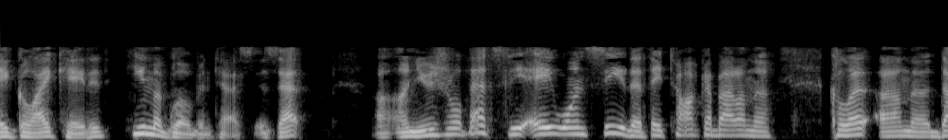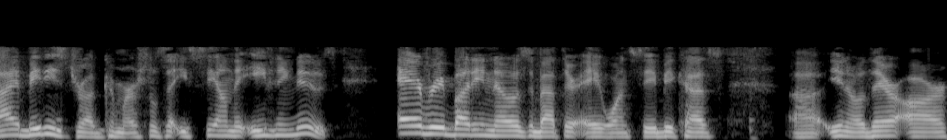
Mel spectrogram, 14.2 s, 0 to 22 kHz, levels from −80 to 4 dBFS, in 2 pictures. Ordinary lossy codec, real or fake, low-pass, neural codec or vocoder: MP3, 32 kbps; real; 5.4 kHz; none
